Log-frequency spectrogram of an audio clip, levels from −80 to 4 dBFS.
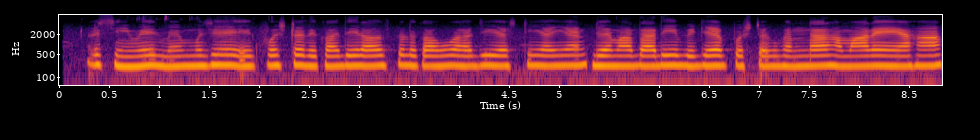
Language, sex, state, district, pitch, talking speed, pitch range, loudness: Hindi, female, Bihar, Jahanabad, 225 Hz, 165 wpm, 225-230 Hz, -18 LUFS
